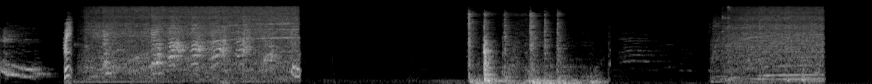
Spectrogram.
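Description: Upright vacuum cleaner running, with voices over it. After a short gap come a few sharp knocks.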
